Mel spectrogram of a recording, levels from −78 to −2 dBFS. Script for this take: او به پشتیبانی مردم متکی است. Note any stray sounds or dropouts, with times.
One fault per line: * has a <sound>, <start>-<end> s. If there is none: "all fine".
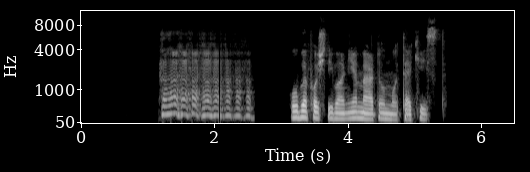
* has a laugh, 1.2-2.6 s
